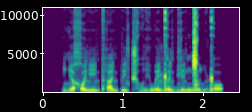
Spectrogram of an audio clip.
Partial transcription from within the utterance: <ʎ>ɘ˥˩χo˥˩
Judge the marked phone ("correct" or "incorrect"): correct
